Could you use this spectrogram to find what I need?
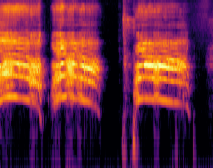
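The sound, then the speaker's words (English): A human voice imitates the screaming birds of a Pokémon film, such as Moltres, with three loud, strained shrieks in a row, each harmonic-rich cry bending downward at its end, separated by brief pauses. “a lot of the film is comprised with these birds just screaming.”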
